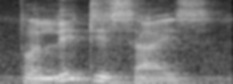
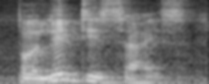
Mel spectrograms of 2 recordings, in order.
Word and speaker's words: politicise: the word for today it is politicize remember it's a four syllable word and the second syllable is stressed politicize keep practicing uh students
